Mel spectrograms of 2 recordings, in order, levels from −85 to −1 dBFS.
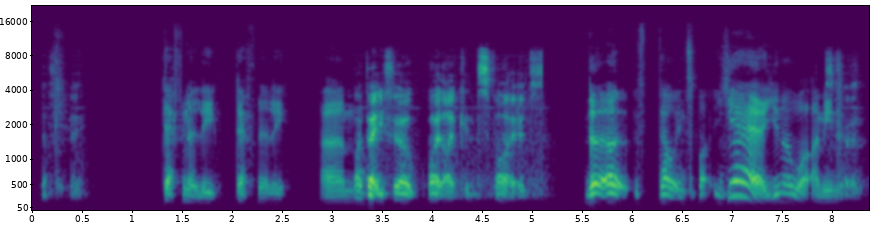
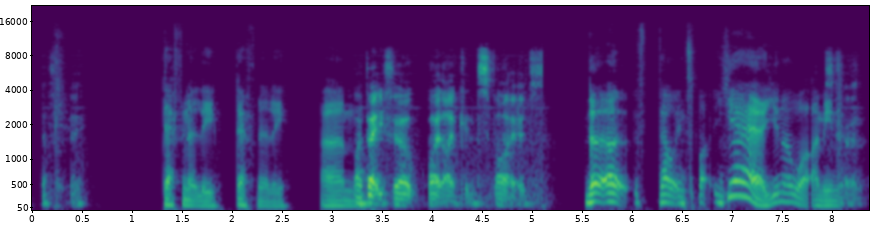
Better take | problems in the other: second | thin; somewhat; fading below 300 Hz

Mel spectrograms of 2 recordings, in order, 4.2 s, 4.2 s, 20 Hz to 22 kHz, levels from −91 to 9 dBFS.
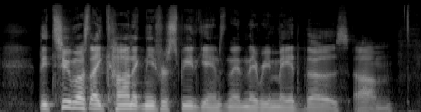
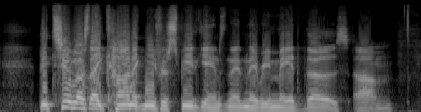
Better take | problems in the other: first | distortion; heavy; 11% of the sound clipped

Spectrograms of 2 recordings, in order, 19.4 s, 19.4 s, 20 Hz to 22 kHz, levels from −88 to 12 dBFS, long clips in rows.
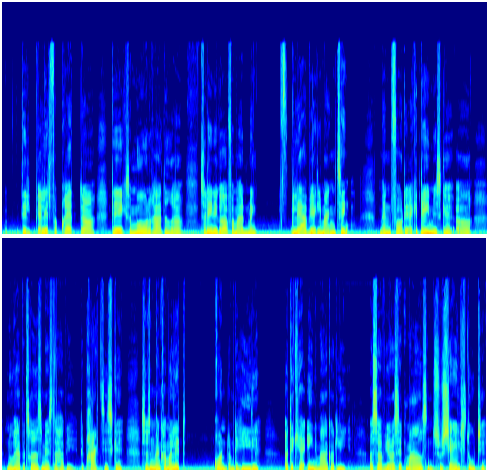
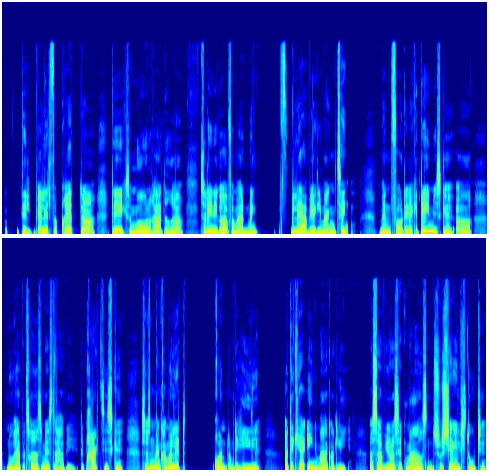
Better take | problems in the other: second | low rumble; faint; throughout; 25 dB below the speech

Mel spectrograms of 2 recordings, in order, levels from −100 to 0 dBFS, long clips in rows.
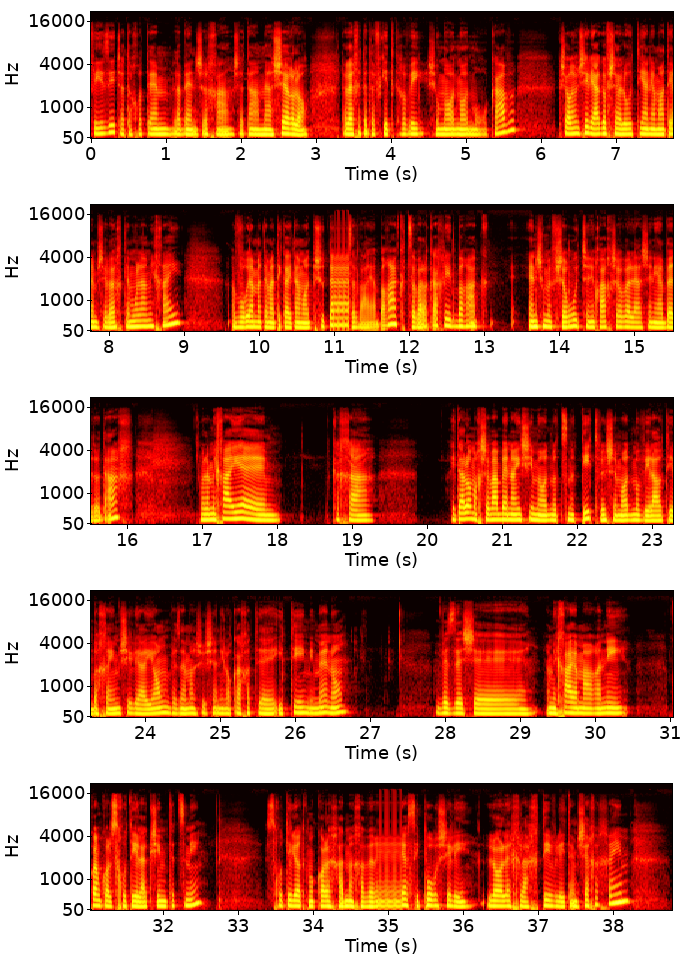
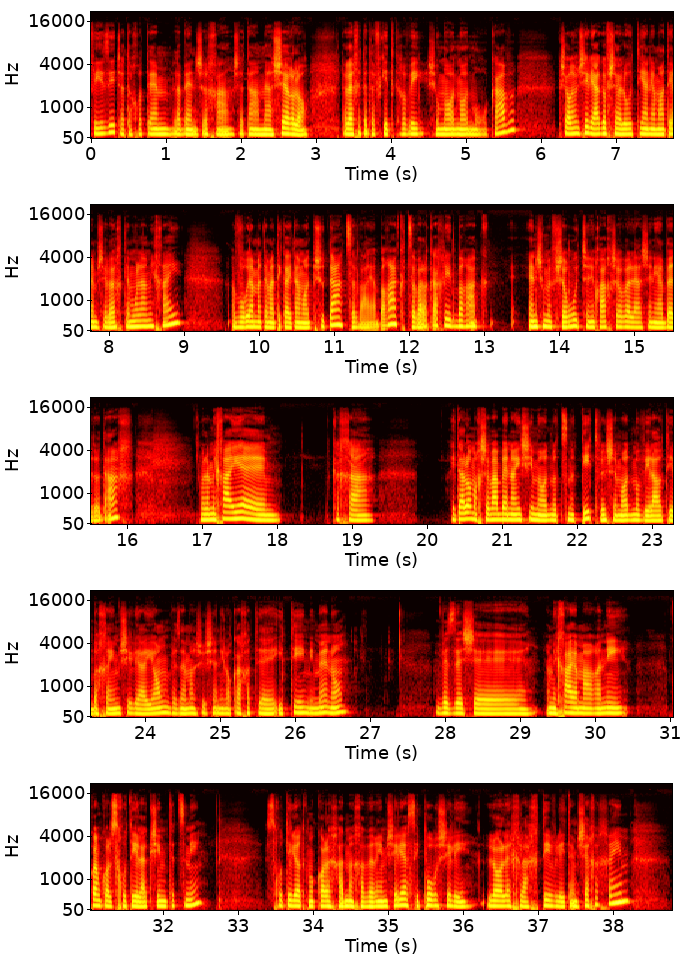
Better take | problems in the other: second | audio freezing; at 11 s and at 35 s

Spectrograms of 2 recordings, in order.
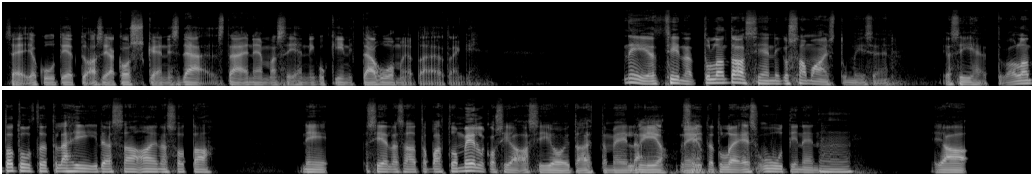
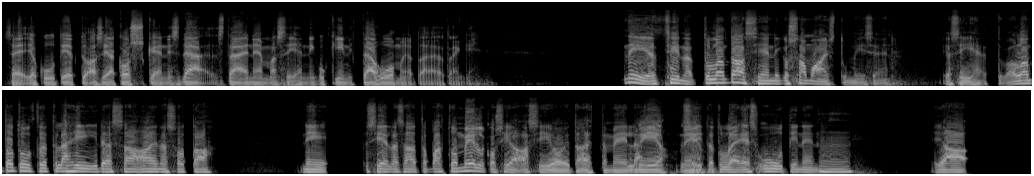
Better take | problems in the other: first | distortion; slight; 6% of the sound clipped

